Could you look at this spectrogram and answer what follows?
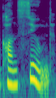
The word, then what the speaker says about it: consumed: 接着我们来看 consumed 这个字，那要注意的地方是它的重音在第二个音节，也就是 su 这边 consumed。那它 con 这个地方 o 是念成的声音。 consume 这种感觉，那不要忘记它后面有一个 ed，在句子中也要清楚的把它念出来，要念成 consumed per day。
